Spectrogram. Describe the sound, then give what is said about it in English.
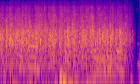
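Steady, dense applause from an audience for the panelists at Brewer Comedy Hour, many hands clapping at once in a broad crackling wash that holds evenly for a few seconds before cutting off abruptly. “Why don't we have a round of applause for our panelists?”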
